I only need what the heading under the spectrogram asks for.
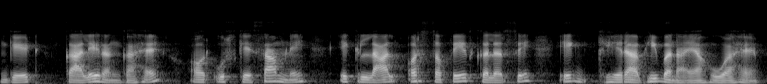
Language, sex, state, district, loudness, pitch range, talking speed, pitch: Hindi, male, Jharkhand, Ranchi, -22 LUFS, 105-135 Hz, 155 wpm, 110 Hz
